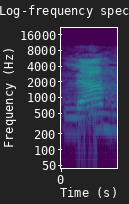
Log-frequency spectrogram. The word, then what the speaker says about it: lamb: B is silent here. You have to pronounce lamb here.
